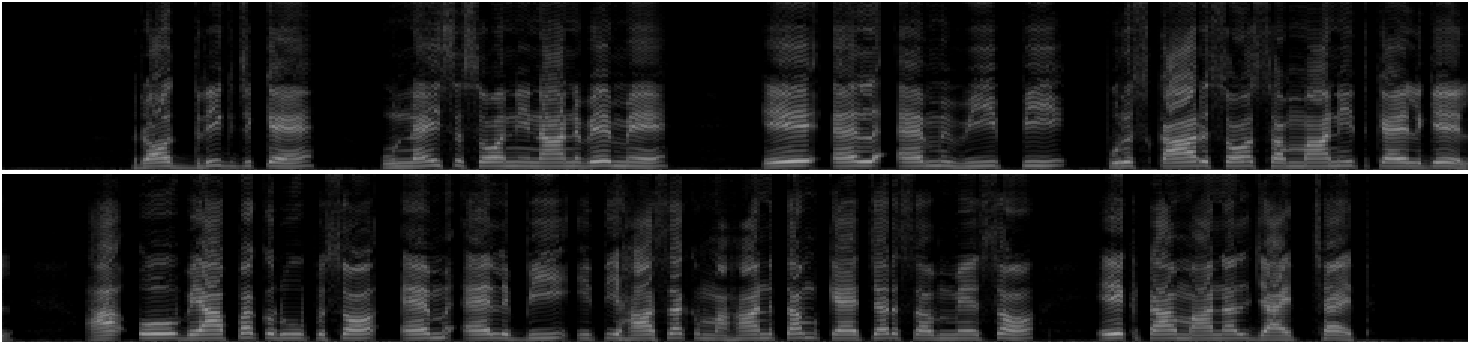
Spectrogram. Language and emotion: Maithili, neutral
